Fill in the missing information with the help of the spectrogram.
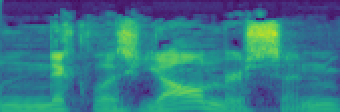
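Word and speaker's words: Niklas Hjalmarsson: Hawk name of all Nicholas yerson where the H is silent a few minutes later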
